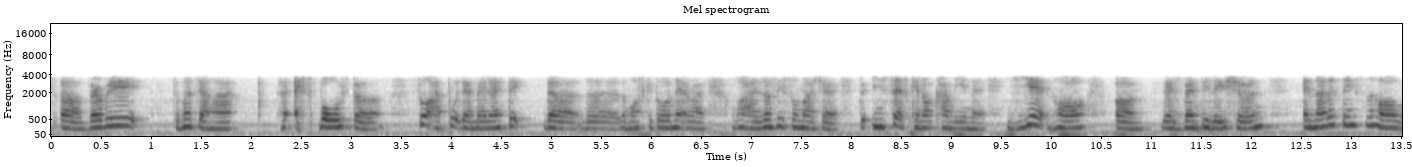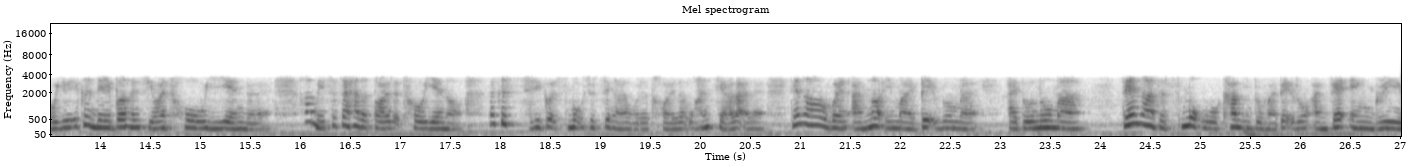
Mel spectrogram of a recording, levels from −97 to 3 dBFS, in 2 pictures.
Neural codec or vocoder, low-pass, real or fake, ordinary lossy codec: none; 3.6 kHz; real; AAC, 32 kbps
